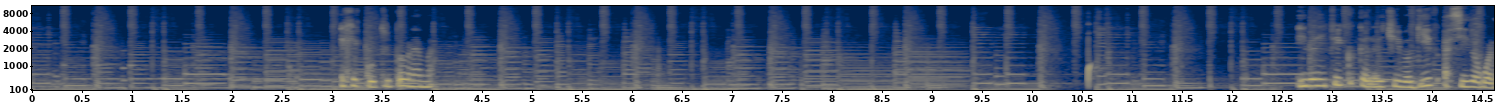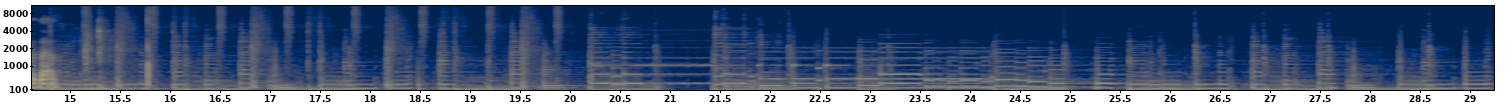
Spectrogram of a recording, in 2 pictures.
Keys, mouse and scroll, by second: 4.0 click, 13.3 click, 15.0 click, 17.1 click.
